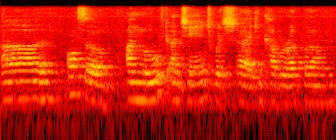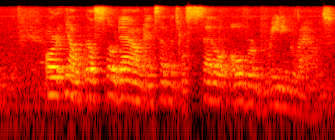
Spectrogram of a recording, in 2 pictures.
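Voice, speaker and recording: Man fumbling through an explainer, heavy echo. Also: medium pitch. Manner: halting, fumbling, vague. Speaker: presenter. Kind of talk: amateur explainer, loosely scripted presentation. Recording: echoey, muffled, noisy, distant camera mic.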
